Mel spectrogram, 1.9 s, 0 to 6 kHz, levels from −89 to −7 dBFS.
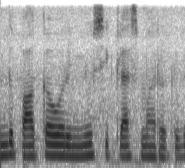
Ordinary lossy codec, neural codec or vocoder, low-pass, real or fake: none; none; 5.4 kHz; real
